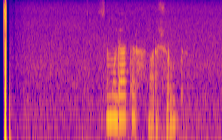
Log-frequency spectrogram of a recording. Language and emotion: Russian, sad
